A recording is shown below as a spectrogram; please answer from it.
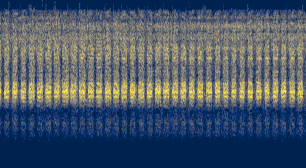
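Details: Cicadas in summer in Provence, France, producing a piercing high buzz chopped into crisp, evenly spaced pulses about three each second, a steady throbbing drone with no other sound.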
